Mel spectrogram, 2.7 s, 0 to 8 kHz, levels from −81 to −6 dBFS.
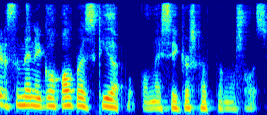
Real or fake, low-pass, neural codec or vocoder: fake; 7.2 kHz; codec, 16 kHz, 0.5 kbps, X-Codec, HuBERT features, trained on balanced general audio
